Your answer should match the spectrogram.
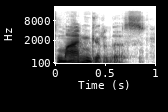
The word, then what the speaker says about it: Mangirdas: It's Mangirdas.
